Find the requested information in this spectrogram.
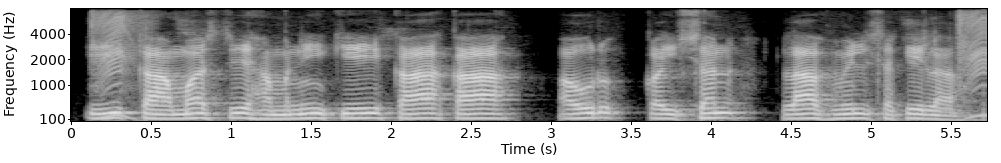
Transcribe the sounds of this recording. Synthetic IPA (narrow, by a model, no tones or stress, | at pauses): ikaməɾseɦəmnikekaka | ɔʊɾkəɪsən | labʱmilsəkela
